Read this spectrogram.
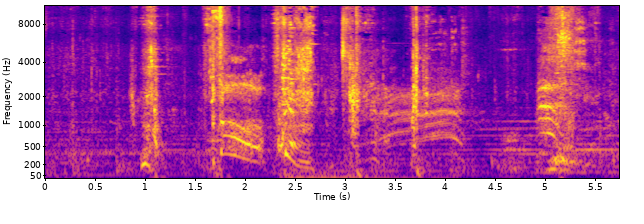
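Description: Swords clash and slash in quick strikes.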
